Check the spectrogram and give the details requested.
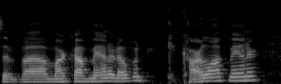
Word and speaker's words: Karlov: Talking to Carly about it, I would say Markov Manor. And she was like, it's Karlov Manor.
